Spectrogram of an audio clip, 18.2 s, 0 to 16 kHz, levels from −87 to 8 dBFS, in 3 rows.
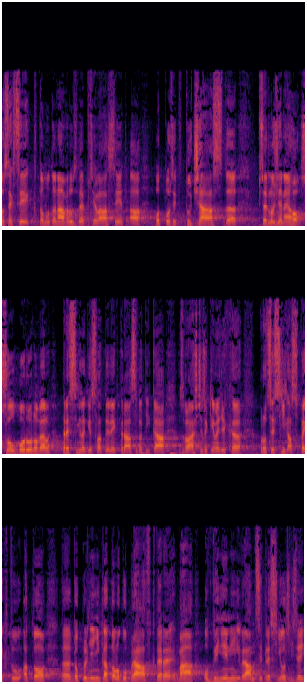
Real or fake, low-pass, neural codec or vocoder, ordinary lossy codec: fake; 14.4 kHz; codec, 44.1 kHz, 7.8 kbps, Pupu-Codec; MP3, 48 kbps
